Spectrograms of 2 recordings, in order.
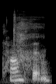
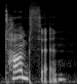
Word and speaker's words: Thomson: I don't think there's a P, so I'm sorry if I'm saying it wrong. There's no P. It's Thompson. Thompson. Am I saying it right? Like Tom but not Tom.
